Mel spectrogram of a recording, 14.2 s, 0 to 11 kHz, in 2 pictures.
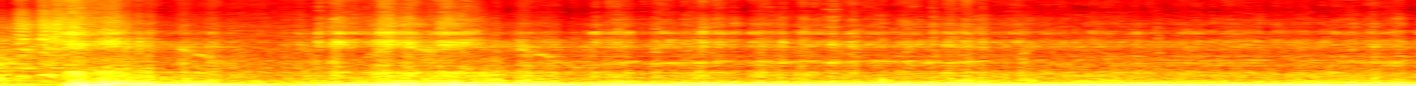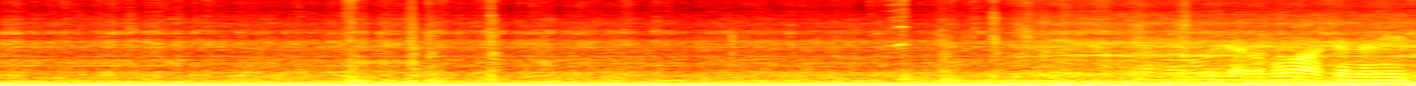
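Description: A 1972 Chevrolet Monte Carlo A-body engine cranks, catches and runs, settling into a loud, low, steady idle with a brief rev near the end, close to the car while people talk.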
